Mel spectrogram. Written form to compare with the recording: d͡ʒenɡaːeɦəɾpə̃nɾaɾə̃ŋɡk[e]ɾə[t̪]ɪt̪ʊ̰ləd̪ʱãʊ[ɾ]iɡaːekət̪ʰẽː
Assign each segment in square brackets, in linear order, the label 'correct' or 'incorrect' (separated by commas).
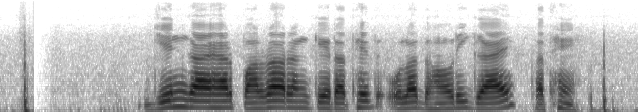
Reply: correct, incorrect, correct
